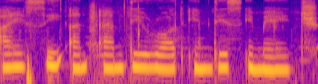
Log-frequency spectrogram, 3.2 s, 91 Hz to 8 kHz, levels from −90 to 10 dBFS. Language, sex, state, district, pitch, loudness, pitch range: English, female, Nagaland, Kohima, 220 Hz, -13 LUFS, 210-225 Hz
